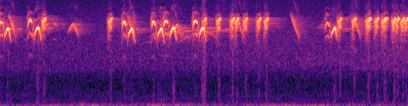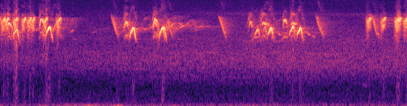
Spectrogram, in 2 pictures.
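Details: High-pitched sunbird fighting call meant as a lure, delivered in excited bursts of rapid chittering and squeaky slurred notes separated by short pauses.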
